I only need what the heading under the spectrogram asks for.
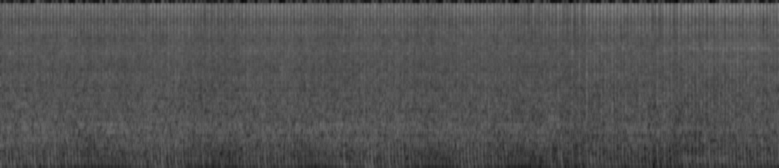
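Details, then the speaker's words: Troy-Bilt snowblower with brand-new carburetor being tuned: engine runs loud but uneven, stumbling as the high-speed mixture screw is turned in too lean, then out until too rich, then back; rough running from incorrect mixture. "I leaned it out and it really started running bad. So I backed it back out and I kept backing it out until it actually ran too rich."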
